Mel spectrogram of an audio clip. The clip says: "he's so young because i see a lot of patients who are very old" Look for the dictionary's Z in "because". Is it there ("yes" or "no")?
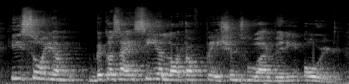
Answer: yes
